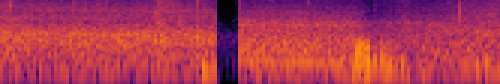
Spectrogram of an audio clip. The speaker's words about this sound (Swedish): Det är en sketstor lastbil. Alltid större i Stockholm.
